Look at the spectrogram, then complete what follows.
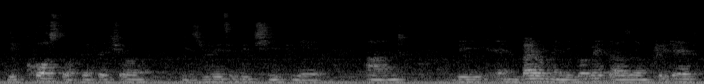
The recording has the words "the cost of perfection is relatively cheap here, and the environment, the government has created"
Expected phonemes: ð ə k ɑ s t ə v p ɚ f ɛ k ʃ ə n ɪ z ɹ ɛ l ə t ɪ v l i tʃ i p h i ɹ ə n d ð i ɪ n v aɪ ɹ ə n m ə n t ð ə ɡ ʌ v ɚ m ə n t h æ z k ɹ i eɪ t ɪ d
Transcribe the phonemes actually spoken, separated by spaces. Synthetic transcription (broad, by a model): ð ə k ɑ s t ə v p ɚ f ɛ k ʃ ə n ɪ z ɹ ɛ l ə t ɪ v l i tʃ i p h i ə n d ð i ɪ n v aɪ ɹ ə n m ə n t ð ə ɡ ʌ v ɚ m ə n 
